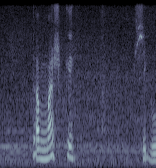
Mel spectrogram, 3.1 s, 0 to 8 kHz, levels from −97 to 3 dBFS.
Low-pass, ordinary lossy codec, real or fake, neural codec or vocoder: 7.2 kHz; none; real; none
